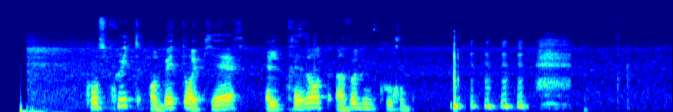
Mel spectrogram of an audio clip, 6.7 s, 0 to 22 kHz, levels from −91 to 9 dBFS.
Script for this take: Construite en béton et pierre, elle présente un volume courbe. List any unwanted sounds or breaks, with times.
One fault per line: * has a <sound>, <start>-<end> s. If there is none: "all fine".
* has a laugh, 4.5-5.7 s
